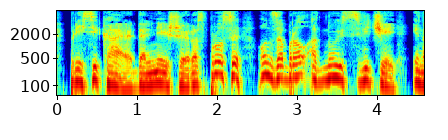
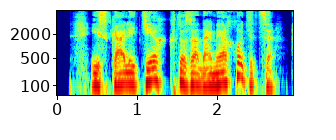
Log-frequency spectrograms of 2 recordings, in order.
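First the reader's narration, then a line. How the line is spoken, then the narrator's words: Plain. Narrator (Russian): ответил Джека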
